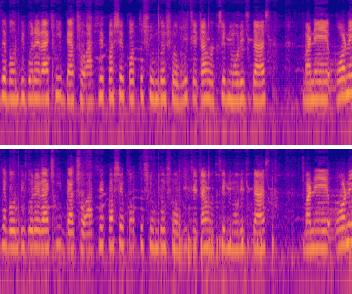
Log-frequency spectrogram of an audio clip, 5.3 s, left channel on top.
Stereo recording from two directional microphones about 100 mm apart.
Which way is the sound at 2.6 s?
30° left (ahead or behind).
